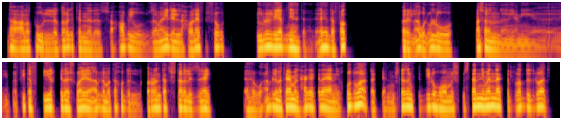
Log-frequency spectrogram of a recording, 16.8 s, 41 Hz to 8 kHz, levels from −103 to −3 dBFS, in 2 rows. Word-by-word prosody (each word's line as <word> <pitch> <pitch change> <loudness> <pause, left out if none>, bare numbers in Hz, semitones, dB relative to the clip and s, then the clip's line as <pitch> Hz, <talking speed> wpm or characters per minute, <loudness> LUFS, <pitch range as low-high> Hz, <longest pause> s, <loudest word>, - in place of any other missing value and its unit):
لأ 115 -3 0
على 100 +1 -1
طول، 100 -5 -4
لدرجة 110 +6 -3
إن 95 -2 -2
ال 85 -1 -7
صحابي 115 +5 -4
وزمايلي 95 +5 -2
اللي 90 -2 -2
حواليَّ 100 +5 0
في - - -23
الشُّغل، 120 0 -4 0.5
بيقولوا 110 +4 +2
لي: 120 - +4
"يا 120 - +7
ابني 115 -2 +2
إهدا، 85 -4 -8
إهدا 110 +1 +1
فكر 125 +7 +1 0.8
الأول، 95 0 0
قُل 115 +3 0
له 95 -4 -1 0.4
مثلًا 95 -8 -1
يعني 75 0 -10 0.5
يبقى 80 +4 -14
في - - -4
تفكير 115 -1 +1
كده 115 -1 +3
شوية 110 0 +3
قبل 105 +1 -1
ما 95 -2 0
تاخد 110 0 -5
القرار 85 +5 -3
أنت 115 -2 +2
هتشتغل 110 +1 +1
إزاي، 100 +1 0 0.5
آآ، 90 0 -5
وقبل 110 +8 -1
ما 110 - +5
تعمل 120 -1 +6
حاجة 115 +3 +2
كده 120 +2 +1
يعني 95 -5 +2
خُد 130 +8 0
وقتك، 140 - +3
يعني 95 +1 -9
مش 90 -1 -11
لازم 125 +1 +5
تدي 115 +1 -4
له 125 - +2
هو 110 -3 +2
مش 100 0 -3
مستني 125 +5 +4
منك 130 -2 +5
الرد 115 +4 -3
دلوقتي." 120 -2 0
110 Hz, 200 wpm, -23 LUFS, 95-115 Hz, 0.8 s, يا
